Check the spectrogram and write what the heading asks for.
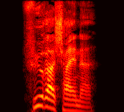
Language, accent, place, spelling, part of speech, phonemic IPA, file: German, Germany, Berlin, Führerscheine, noun, /ˈfyːʁɐˌʃaɪ̯nə/, De-Führerscheine.ogg
- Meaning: nominative/accusative/genitive plural of Führerschein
